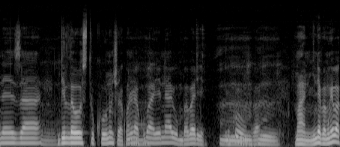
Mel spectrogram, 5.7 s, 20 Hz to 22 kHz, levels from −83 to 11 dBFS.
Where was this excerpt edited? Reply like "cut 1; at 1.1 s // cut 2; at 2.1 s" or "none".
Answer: none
